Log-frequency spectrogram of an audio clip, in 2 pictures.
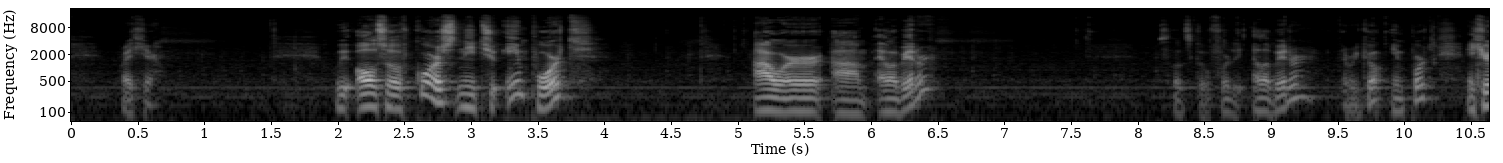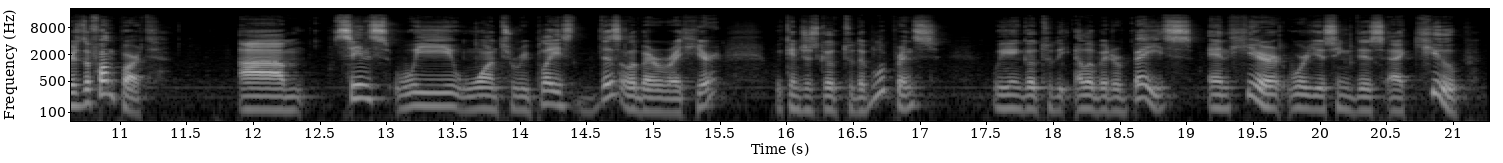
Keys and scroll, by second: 13.5-14.0 typing, 19.4-20.1 typing.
